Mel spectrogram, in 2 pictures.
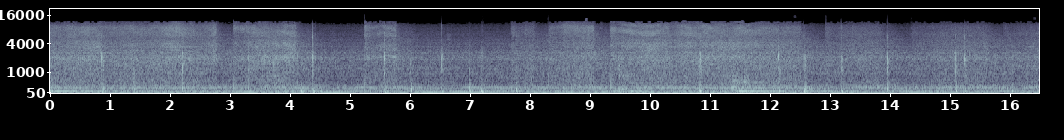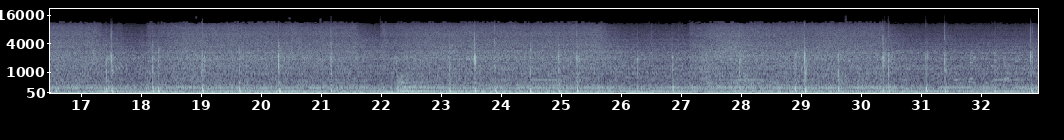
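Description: A basketball bouncing on an outdoor hard court and striking the hoop: scattered sharp thuds every second or two, over a steady low hum and wind noise.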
